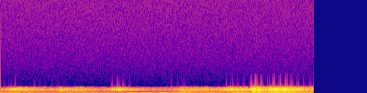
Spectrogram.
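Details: A muffled mid-pitched hum with soft thumps that grows louder, then cuts to silence after about six seconds.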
